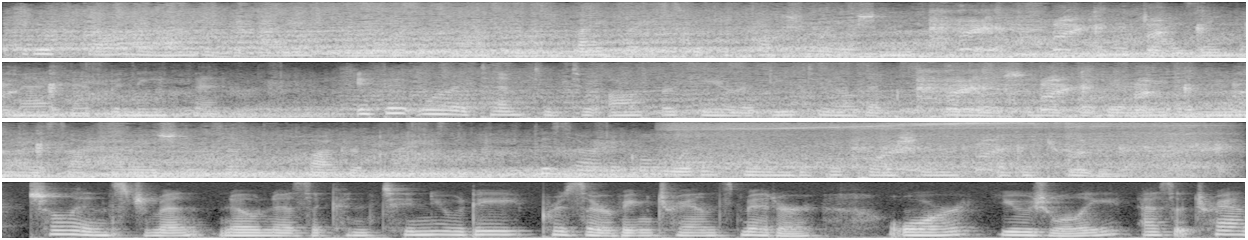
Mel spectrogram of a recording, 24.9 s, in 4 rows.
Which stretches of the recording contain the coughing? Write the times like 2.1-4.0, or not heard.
4.6-6.6, 10.8-12.8, 16.6-18.6.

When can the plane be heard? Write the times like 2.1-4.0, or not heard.
0.0-18.6.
